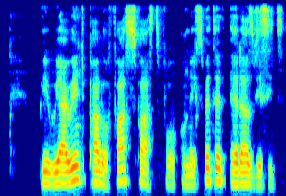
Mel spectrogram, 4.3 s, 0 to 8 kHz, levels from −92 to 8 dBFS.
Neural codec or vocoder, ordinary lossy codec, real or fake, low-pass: none; none; real; 7.2 kHz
